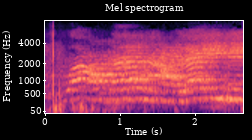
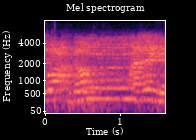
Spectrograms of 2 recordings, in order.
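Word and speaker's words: وَعْدًا عَلَيْهِ: Wa'dan alaihi. Bacanya enggak boleh wa'dong alaihi, ya, itu kurang tepat. Bacanya harus jelas.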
